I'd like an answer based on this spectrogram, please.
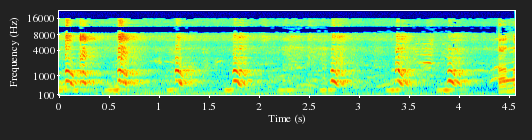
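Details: Monkeys calling back and forth, falling harmonic yelps repeated roughly twice a second in a steady rhythm over a low hum, ending with a brief noisy burst.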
